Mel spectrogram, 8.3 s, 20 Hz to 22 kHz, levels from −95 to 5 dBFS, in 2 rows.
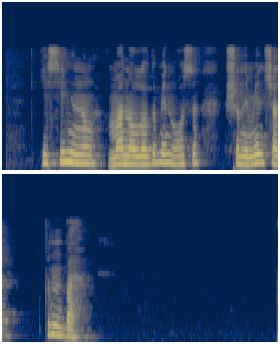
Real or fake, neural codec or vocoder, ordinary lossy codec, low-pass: real; none; none; 7.2 kHz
